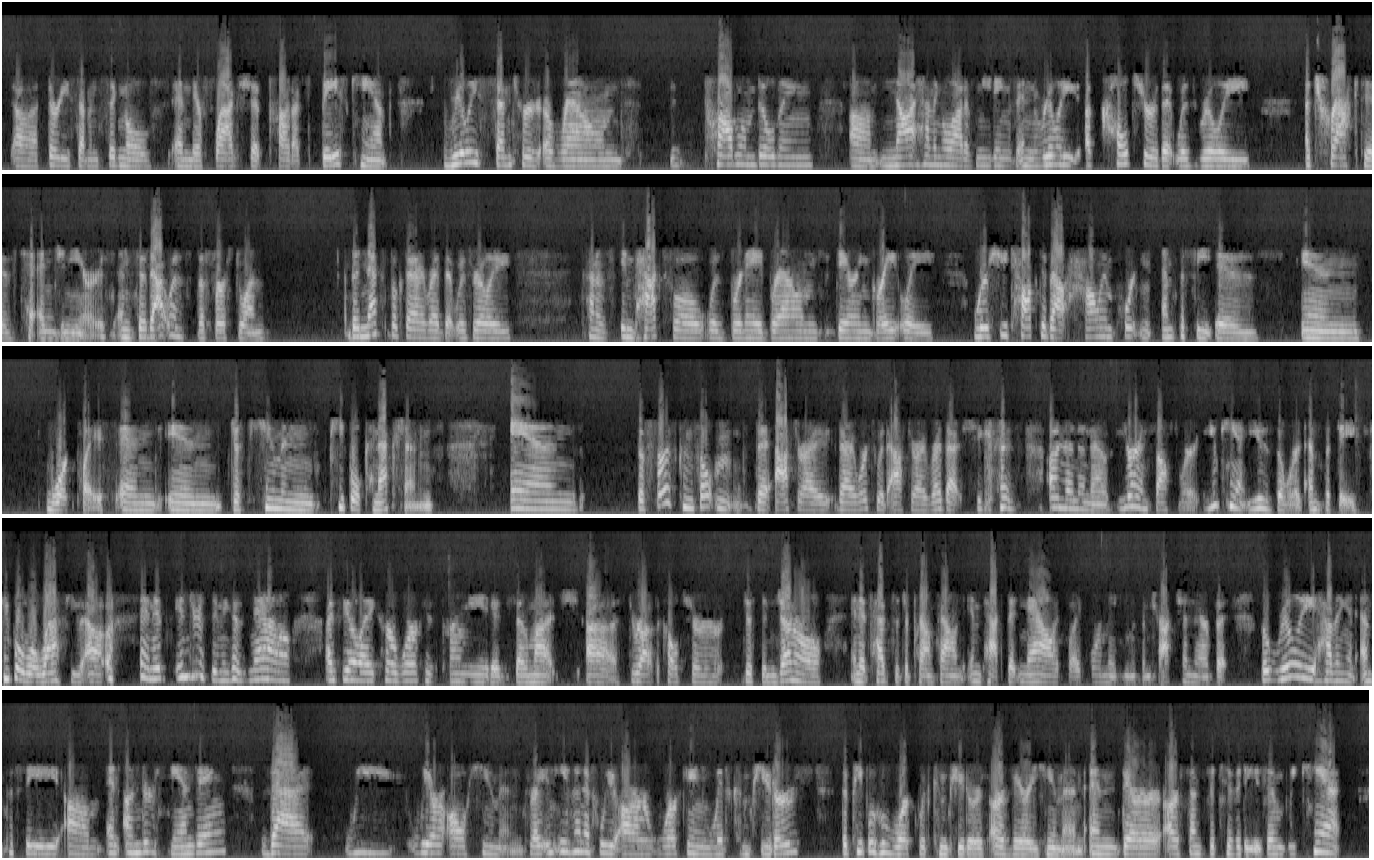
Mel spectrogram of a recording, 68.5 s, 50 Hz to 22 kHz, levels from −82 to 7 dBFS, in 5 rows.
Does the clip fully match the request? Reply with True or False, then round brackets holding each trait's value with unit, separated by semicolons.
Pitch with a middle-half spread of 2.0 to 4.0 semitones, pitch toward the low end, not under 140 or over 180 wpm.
False (3.5 semitones; 175 Hz; 160 wpm)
